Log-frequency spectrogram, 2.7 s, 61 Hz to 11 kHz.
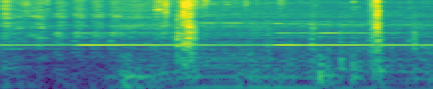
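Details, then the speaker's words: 2001 Toyota Camry 5S-FE, after new spark plugs and new plug wires fixed random misfire; engine starts and settles into even, smooth idle with faint constant whine, no stumble, no misfire even when revved. "that's pretty smooth guys"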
